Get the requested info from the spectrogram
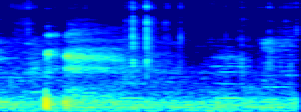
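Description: Faint crackling and small clicks of eggshell being picked off a dyed hard-boiled egg by hand. One sharper crack comes about half a second in.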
